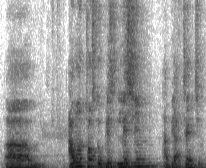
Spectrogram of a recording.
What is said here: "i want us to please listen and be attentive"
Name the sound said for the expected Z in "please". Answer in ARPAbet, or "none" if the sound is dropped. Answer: S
